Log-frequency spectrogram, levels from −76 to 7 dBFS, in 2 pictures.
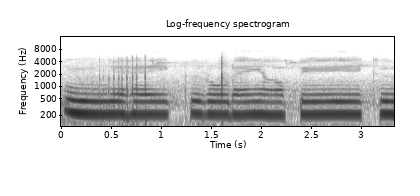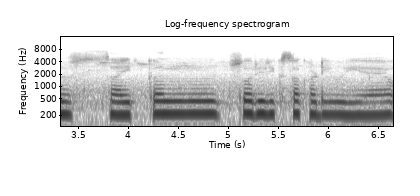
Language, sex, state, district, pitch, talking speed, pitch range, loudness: Hindi, female, Uttar Pradesh, Shamli, 215 Hz, 125 wpm, 210-220 Hz, -16 LUFS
